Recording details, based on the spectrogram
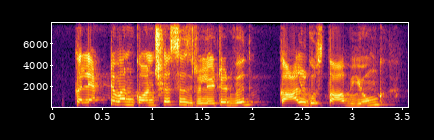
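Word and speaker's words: Jung: Collective unconscious is given by Karl Gustav युंग, जिनको लिखते हम जुंग है, बट जो प्रोनाउंसिएशन है वो युंग है।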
